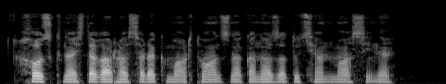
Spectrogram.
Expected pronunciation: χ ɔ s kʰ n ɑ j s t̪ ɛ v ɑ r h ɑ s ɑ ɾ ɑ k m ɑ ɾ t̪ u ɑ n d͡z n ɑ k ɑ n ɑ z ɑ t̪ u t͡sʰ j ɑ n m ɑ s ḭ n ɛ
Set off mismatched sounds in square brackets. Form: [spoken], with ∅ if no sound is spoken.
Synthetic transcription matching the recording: χ ɔ s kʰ n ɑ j s t̪ ɛ [ʁ] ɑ r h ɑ s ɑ ɾ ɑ k m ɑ ɾ [t̪ʰ] u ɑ n d͡z n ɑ k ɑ n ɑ z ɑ t̪ u t͡sʰ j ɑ n m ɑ s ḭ n ɛ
